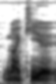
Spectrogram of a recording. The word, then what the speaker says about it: Nicaea: Well, that's simply not true, because in Constantine's time was held the Council of Nicaea, or Nicaea, however you pronounce it. I think Nikea is the correct pronunciation. Nike or Nike in Greek is victory, and Nikea was the site of victory. So I think the second pronunciation is probably correct.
